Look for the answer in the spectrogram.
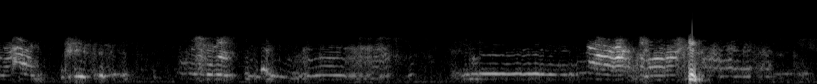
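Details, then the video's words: Dachshund "talking": a series of drawn-out, whining, moaning vocal sounds that rise and fall in pitch, broken by short pauses, with a sharp click near the end. "Talking wiener dog"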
